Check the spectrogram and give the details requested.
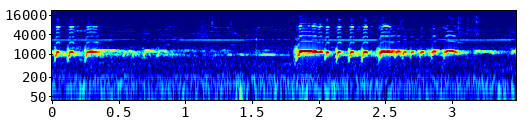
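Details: A local zebra dove from Madura sings a stuttered run of mellow coos, a quiet gap, then a louder phrase of rapid bubbling notes trailing into a soft sustained coo over a low background hum.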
